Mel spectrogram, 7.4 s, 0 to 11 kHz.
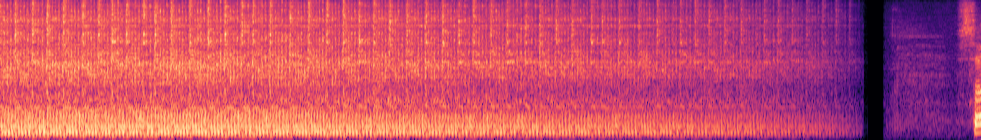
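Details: Husqvarna 372XP X-Torq chainsaw, dead saw salvaged with new rings, honed cylinder and lubrication mod; after fitting a later-version carburetor that cured its high idle, low even patter, no hunting or surging, then winds down and stops. Normal idle.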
